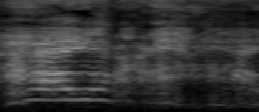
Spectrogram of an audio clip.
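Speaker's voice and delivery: slow, drawn-out coach-style calling voice. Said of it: "he's yelling at the runner on second".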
